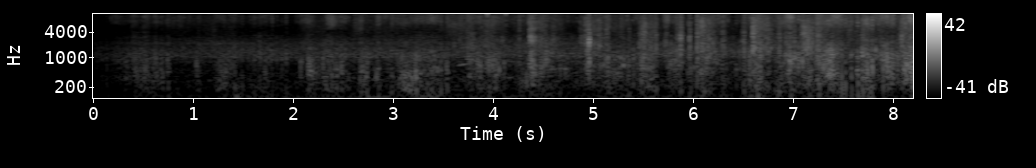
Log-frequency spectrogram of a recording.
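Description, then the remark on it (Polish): Quick, regular footsteps of a man running along an empty housing-estate side street in the evening, fairly loud, with a steady low rumble of outdoor noise underneath. “Czemu pan biegnie?”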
